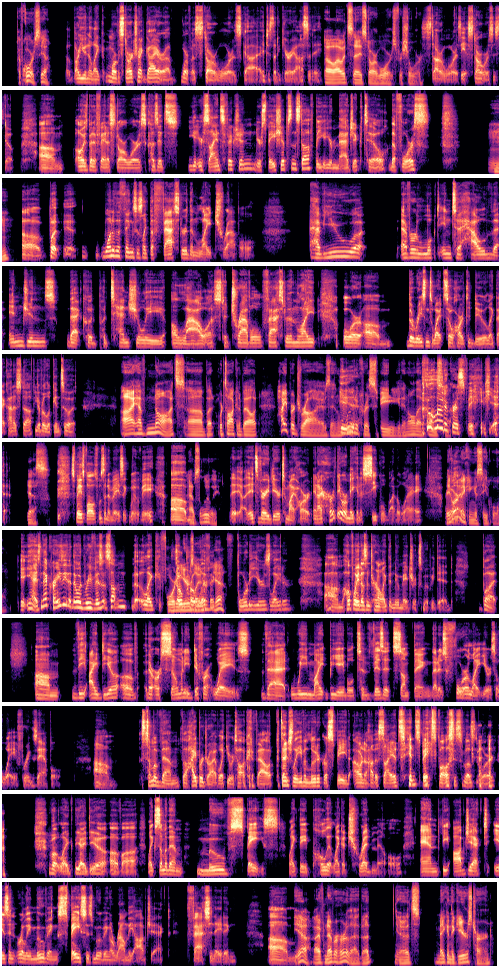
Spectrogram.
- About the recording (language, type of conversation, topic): English, unstructured, What do you find most interesting about space?
- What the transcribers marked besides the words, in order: chuckle; put-on voice: "Ludicrous"; laughing while speaking: "speed, yeah"; laughing while speaking: "talking about -"; laugh; laughing while speaking: "in Spaceballs is"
